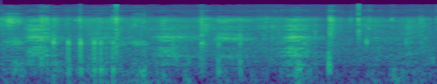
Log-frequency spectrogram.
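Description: A person breathing hard, a loud breath roughly every second, while walking on a steep forest slope. Footsteps crunch on dry leaf litter and loose stones and snap small twigs in quick, sharp clicks between the breaths.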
